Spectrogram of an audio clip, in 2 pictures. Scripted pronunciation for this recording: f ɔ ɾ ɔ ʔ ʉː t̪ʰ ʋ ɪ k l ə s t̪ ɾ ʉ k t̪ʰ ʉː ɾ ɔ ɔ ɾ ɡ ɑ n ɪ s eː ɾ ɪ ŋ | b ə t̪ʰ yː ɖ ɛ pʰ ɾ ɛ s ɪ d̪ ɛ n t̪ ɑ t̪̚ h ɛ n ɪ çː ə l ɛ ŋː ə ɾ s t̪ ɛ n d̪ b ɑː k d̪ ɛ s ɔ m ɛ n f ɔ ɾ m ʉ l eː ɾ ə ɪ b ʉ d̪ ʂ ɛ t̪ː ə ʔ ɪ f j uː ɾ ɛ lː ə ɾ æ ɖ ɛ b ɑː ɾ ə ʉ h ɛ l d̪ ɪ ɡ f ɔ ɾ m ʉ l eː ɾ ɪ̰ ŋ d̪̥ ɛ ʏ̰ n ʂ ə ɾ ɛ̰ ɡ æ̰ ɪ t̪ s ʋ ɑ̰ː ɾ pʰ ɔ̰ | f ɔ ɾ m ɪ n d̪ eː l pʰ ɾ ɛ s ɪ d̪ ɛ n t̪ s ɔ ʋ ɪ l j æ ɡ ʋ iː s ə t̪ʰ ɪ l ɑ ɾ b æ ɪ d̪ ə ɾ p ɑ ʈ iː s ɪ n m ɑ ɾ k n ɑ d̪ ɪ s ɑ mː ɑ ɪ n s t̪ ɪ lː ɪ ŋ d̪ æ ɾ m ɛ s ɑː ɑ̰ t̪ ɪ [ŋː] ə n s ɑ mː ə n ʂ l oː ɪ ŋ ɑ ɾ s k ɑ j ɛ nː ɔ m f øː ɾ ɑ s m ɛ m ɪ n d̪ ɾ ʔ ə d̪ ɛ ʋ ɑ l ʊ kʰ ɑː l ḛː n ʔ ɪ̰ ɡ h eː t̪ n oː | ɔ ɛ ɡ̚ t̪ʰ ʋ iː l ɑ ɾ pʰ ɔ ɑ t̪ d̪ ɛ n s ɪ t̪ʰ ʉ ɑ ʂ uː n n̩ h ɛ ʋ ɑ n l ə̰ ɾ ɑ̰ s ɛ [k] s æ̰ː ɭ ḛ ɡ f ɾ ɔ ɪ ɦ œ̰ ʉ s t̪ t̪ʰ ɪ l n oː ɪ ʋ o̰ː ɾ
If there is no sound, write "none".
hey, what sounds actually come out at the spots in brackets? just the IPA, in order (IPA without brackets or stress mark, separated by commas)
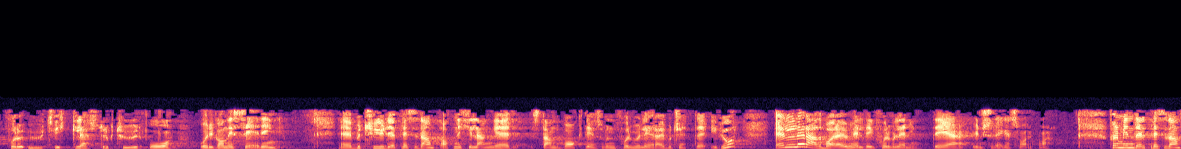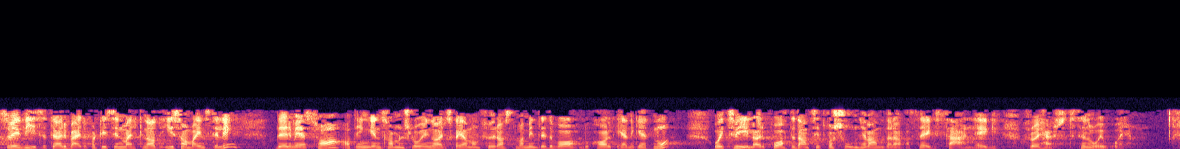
ŋː, ɡ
